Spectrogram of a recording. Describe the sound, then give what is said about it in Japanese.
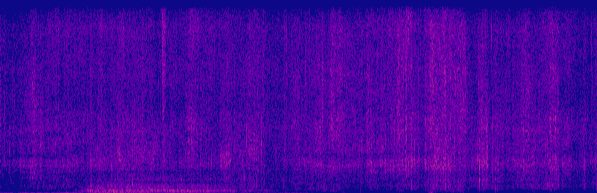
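Shampoo lather being worked evenly through the whole head of hair and over the scalp makes a steady, dense crackle of wet foamy squishing and fizzing, continuous throughout, with a faint low hum in the first few seconds. “シャンプーを全体になじませますね。”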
